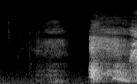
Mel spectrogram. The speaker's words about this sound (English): Seems I'm getting like all excited and then too. I start coughing. Great. Real professional on my part.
